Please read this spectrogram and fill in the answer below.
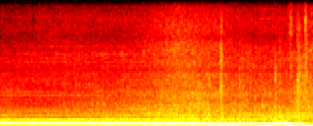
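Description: Steady hum from the level crossing barrier mechanism as the barrier boom lowers, cutting off with a slight drop in pitch near the end once the barrier is down. A low rumble swells underneath in the second half.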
